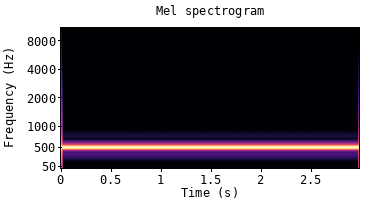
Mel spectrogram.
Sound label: 3 sine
